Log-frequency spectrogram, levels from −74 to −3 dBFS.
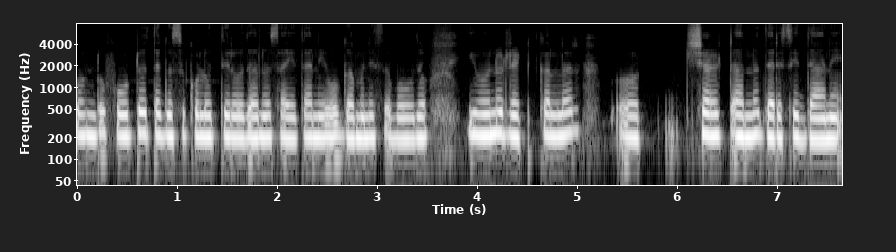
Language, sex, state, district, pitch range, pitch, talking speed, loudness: Kannada, female, Karnataka, Mysore, 195-215 Hz, 205 Hz, 100 wpm, -13 LUFS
